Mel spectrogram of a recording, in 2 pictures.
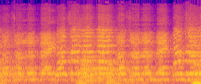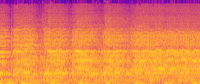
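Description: Orchestral show music with no words sung, sustained pitched notes throughout; a pulsing bass beat comes in about three seconds in and the music gets louder.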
